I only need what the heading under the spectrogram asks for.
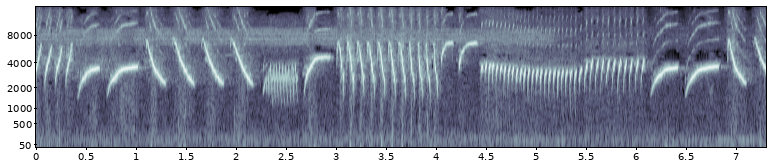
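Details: Stimulating song of a canary, mixing rising and falling whistled slurs, a short harsh low burst, rapid trills and a steady rolling low tour, loud and unbroken.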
